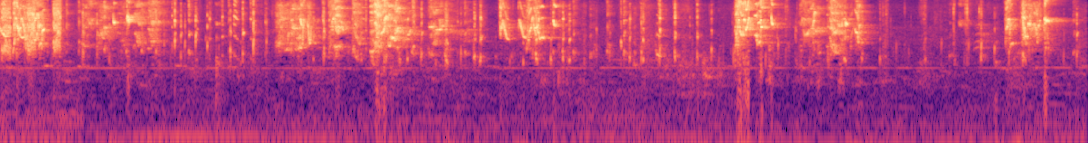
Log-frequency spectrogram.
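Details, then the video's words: Lovebirds, males and females, in a mating lure recording: bursts of harsh, high squawking chatter separated by short pauses, with scattered sharp clicks between the outbursts. "PANCINGAN JEBOL BIRAHI BUNYI, BIKIN EMOSI LOVEBIRD JANTAN DAN BETINA"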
